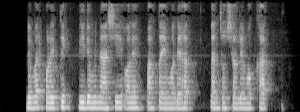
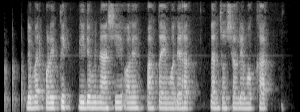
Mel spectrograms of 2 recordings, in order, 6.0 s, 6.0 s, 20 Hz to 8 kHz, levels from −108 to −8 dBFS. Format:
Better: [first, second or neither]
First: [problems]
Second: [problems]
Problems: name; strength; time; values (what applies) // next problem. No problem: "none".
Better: first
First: none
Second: noise reduction (neural separator model SepFormer DNS4)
